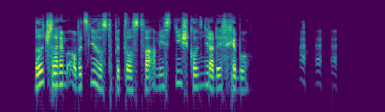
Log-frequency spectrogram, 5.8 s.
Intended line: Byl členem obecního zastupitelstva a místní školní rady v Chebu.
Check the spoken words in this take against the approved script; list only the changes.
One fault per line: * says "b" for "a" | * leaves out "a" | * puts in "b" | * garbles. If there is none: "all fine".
all fine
